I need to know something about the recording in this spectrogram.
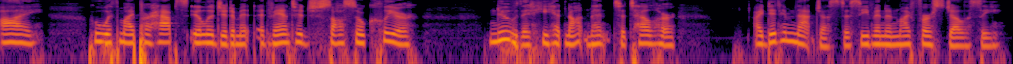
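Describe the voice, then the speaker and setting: A woman's voice: mid-range voice, fairly even intonation, normal speed, darkish tone, no echo, studio quality, lightly acted. A woman playing the jealous ghost of a dead wife, narrating in a theatrical, literary, anguished way in old-time radio style. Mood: bitter, stunned.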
